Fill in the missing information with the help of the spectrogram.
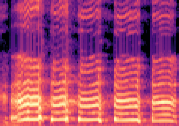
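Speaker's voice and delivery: hammed-up crying noise; mock sobbing. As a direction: wail in exaggerated, pulsing sobs. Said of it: "I just started to cry".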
